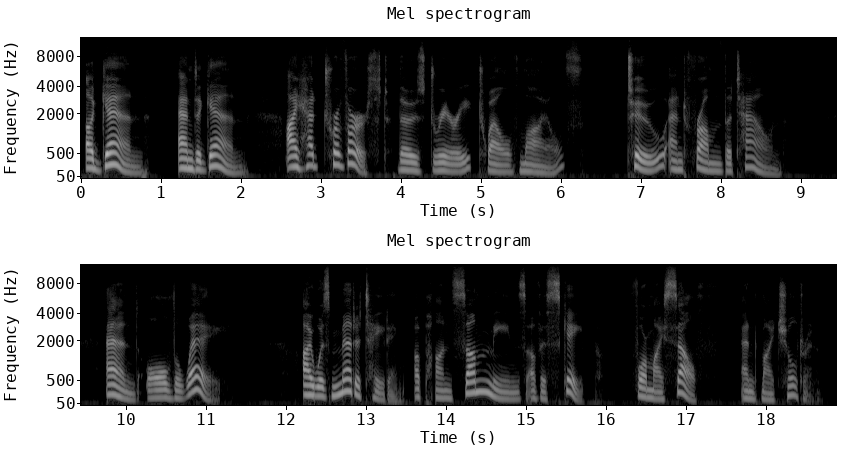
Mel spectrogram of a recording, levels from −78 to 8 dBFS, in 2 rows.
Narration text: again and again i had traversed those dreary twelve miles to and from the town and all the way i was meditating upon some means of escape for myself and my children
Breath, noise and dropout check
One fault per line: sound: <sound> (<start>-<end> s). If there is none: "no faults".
sound: dropout (13.8-13.9 s)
